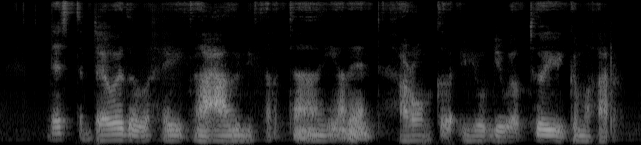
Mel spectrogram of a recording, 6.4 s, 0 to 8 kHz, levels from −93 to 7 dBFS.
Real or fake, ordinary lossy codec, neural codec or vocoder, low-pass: fake; none; codec, 16 kHz, 0.5 kbps, X-Codec, WavLM features, trained on Multilingual LibriSpeech; none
